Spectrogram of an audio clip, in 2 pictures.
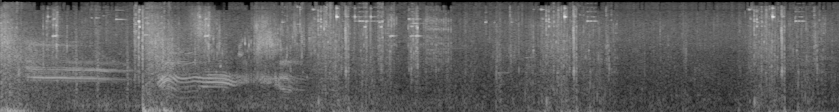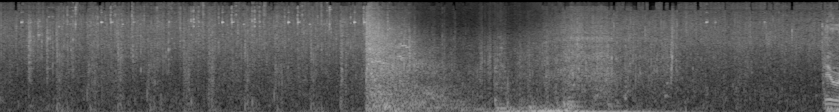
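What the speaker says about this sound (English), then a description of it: "I'm tired of being shot at!" Repeated gunfire from Call of Juarez: Gunslinger, a Western shooter, with dense bursts and loud booming shots through most of the stretch, heaviest near the end, with no talking.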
